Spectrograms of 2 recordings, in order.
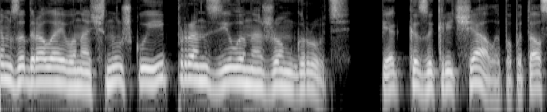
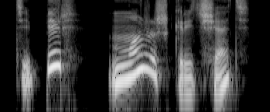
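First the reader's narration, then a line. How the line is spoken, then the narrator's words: Purring. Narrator (Russian): промурлыкала сулика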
